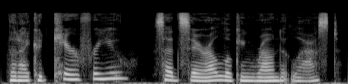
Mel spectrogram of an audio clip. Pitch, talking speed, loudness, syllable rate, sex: 195 Hz, 205 wpm, -18 LUFS, 4.6 syllables/s, female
